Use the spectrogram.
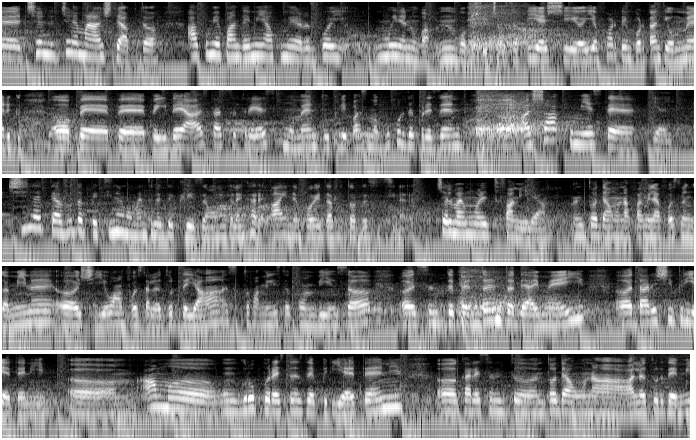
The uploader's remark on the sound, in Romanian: Interviu cu artisti de pe scena celui mai mare concert caritabil din Romania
